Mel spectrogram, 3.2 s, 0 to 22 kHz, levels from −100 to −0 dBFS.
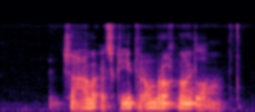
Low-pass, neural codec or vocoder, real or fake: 9.9 kHz; codec, 44.1 kHz, 2.6 kbps, SNAC; fake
